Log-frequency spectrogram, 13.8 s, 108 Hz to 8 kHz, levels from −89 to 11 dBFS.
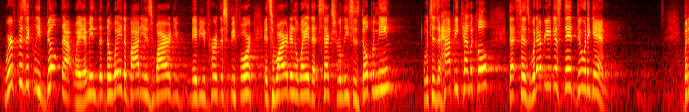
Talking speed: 190 wpm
